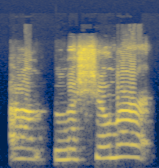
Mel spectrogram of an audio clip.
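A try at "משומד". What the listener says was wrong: No, Meshumed with a D at the end. Meshumed.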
